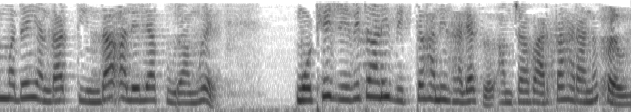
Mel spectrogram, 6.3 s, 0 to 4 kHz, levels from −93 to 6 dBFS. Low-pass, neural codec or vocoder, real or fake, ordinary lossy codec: 3.6 kHz; none; real; AAC, 16 kbps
